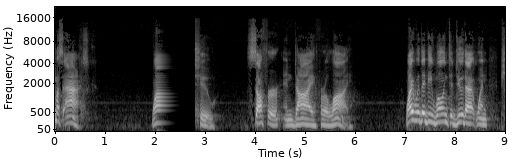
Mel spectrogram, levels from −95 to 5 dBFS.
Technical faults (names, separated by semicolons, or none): long network dropout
